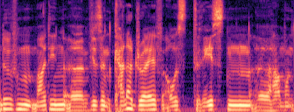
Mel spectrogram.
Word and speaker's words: Color Drive: Und zwar ist das die Band Color Drive, aber äh, war jetzt richtig ausgesprochen. Color Drive, genau.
